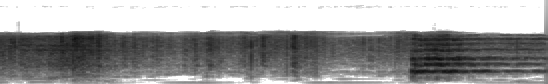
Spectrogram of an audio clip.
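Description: An envelope being torn open: a dry crinkling, ripping paper sound that rustles steadily and then turns into a sharper, louder tear near the end.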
